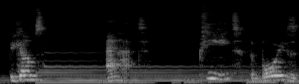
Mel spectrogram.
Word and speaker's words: Pete: So the long sound will be E because this E tells us it's long. Pete. Pete.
